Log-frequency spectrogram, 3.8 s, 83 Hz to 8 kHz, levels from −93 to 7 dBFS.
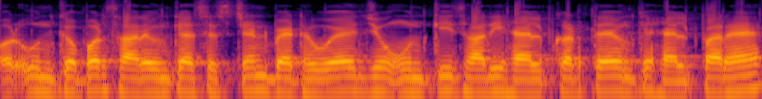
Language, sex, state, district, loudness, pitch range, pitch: Hindi, male, Chandigarh, Chandigarh, -17 LUFS, 110-120 Hz, 115 Hz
